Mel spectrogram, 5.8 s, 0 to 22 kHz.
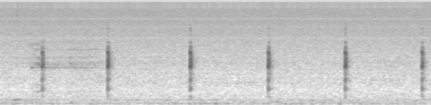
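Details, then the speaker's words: Carver PM-1200 power amplifier in protection, solid red light, fans not running: sharp single relay clicks about once a second over a quiet hum, level LEDs lighting with each click; cause not found. "there is a clicking coming from inside of the unit you'll notice that some of the leds light up here around the three the green ones at the bottom there and the three level"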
